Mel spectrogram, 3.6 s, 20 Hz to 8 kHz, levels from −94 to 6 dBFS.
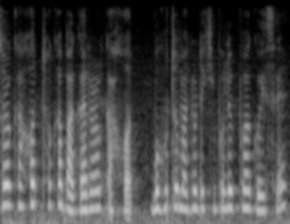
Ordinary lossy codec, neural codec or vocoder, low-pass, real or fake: Opus, 64 kbps; vocoder, 22.05 kHz, 80 mel bands, WaveNeXt; 7.2 kHz; fake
